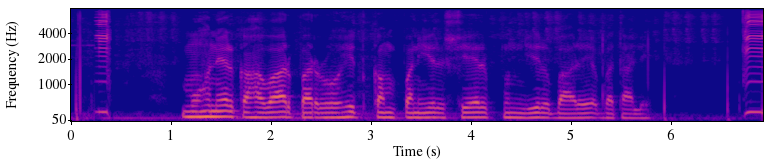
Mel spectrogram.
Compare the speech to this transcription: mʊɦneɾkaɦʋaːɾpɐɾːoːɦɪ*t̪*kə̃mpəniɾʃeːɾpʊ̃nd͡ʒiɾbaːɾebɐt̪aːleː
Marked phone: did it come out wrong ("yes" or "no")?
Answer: no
